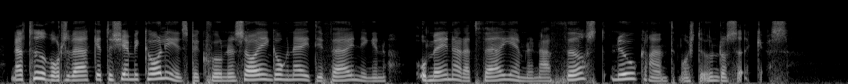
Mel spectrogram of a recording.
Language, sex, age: Swedish, female, 54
